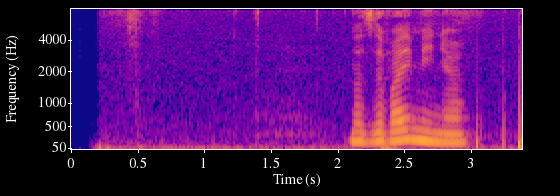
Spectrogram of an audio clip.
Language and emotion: Russian, neutral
